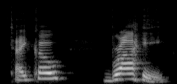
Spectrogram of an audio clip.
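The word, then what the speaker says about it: Tycho Brahe: death in 1601 of i think it's pronounced taiko tako taiko brahi he was a an astronomer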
